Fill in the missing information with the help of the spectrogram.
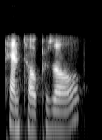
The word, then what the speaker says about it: pantoprazole: And looked at four of the most popular proton pump inhibitors, omeprazole, pantoprazole, lansoprazole, and esomeprazole.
